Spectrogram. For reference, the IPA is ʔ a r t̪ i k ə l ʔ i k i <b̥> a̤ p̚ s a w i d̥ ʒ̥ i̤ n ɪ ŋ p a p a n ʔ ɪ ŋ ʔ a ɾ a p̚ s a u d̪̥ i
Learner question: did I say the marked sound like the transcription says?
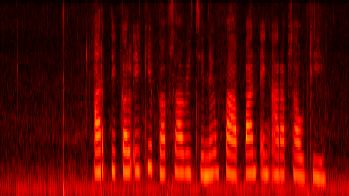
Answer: yes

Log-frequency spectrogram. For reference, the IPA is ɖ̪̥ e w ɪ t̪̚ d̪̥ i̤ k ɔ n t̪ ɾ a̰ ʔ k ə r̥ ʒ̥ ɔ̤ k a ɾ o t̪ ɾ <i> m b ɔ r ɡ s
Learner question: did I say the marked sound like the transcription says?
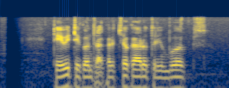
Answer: yes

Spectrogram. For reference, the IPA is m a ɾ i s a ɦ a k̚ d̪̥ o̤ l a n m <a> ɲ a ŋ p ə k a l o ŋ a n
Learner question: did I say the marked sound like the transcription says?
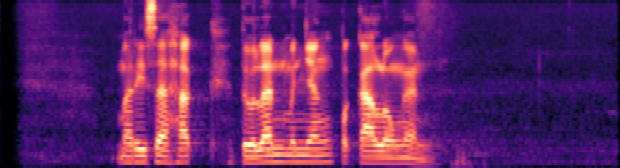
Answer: no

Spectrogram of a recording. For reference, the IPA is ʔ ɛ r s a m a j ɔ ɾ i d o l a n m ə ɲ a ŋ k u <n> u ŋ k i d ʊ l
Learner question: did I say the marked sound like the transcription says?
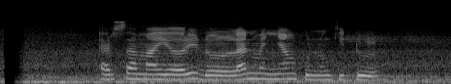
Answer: yes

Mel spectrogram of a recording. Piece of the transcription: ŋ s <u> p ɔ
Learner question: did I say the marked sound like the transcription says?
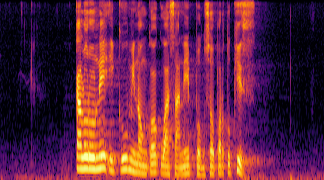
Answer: no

